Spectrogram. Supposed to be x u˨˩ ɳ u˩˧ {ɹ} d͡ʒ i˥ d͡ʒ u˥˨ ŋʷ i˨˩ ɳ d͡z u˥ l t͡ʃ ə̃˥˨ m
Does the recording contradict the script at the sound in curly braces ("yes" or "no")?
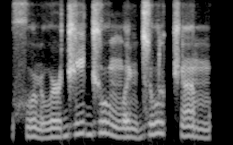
no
